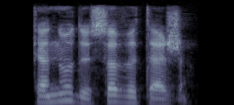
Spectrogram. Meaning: life raft, safety raft
- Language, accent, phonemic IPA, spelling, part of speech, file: French, France, /ka.no d(ə) sov.taʒ/, canot de sauvetage, noun, LL-Q150 (fra)-canot de sauvetage.wav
